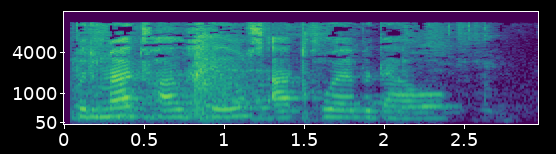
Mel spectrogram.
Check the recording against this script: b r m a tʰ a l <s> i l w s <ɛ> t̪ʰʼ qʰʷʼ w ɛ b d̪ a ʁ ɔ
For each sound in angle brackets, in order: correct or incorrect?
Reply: incorrect, incorrect

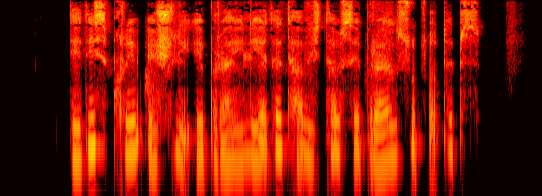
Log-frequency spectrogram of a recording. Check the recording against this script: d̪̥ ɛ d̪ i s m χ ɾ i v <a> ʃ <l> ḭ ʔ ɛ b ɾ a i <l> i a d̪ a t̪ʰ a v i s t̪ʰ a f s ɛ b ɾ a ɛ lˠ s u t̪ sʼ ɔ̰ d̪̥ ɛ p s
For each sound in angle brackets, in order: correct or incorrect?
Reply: incorrect, correct, correct

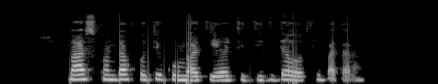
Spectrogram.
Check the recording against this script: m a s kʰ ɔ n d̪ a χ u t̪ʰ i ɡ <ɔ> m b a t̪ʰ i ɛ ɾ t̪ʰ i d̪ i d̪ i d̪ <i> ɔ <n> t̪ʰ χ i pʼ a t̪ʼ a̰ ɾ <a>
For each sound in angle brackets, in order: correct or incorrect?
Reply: incorrect, incorrect, incorrect, correct

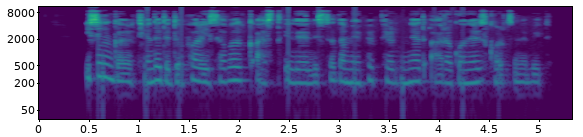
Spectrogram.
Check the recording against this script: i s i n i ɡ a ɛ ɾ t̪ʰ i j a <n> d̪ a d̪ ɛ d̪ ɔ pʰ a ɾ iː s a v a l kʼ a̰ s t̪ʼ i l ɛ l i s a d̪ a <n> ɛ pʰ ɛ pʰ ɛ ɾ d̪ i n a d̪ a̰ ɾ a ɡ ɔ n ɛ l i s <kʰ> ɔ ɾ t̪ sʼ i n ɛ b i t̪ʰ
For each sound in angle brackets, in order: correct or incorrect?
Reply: correct, incorrect, correct

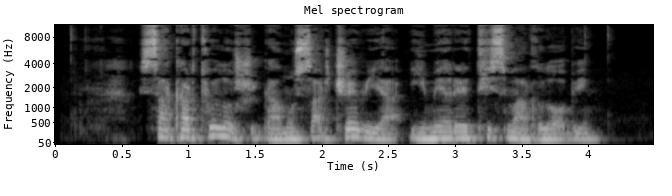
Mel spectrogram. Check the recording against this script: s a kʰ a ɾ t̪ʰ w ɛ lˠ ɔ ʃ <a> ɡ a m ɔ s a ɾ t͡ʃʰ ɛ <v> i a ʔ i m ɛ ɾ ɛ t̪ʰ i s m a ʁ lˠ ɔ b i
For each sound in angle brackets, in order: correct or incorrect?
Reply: incorrect, correct

